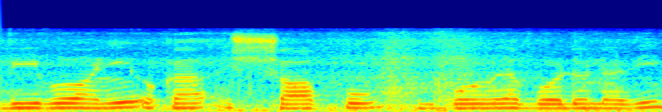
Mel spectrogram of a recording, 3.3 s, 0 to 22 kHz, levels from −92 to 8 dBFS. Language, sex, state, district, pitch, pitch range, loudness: Telugu, male, Telangana, Hyderabad, 160 Hz, 150-165 Hz, -15 LUFS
